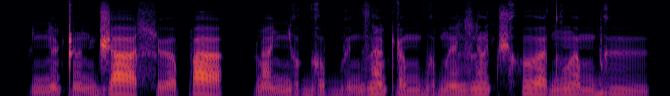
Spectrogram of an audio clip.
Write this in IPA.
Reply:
ɲ ə̃˨˩ ʈ ə̃˨˩ n d͡ʒ aː˥˨ ɬ ʏ˨˩ ɐ̯ p a˥˨ | ɽ ã˨˩ ɲ ɤ˥˨ ɡ ɤ˧ b ʏ˨˩ n z ã˥˨ ʈ ɽ ə˧ m b ə˧ b ɛ̃˧ ɮ ə̃˥˨ t͡ʃʰ ɤ˥˨ ɐ̯ d ũ˥˨ ɐ̯ m b ɨː˥˨

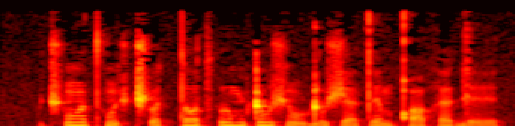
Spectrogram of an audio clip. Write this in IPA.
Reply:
t͡ʃʼ ũ˥ ə̯ t̪ʰ ũ˥ ʃ t͡ʃʼ ɵ˥ tː ɤ˥ t͡sʼ ɯ˥ m ʈ u˥ ʃ õ˩ w ɖ u˥ ʃ ɛ˩ t̪ e˥ m qʼ u˩ h ɛ˥ ɡ e˩

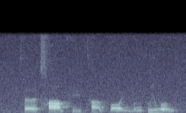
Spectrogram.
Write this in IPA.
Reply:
t̪ʰ œː˨˧ t͡sʰ aː˨ m h yː˨ t̪ʰ aː˨˩ w t̪ ɔː˧ j m ʊ˨˥ ŋ kʷ iː˥ w o˧ w

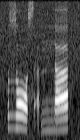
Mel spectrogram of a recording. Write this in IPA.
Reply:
z ɔ s a̰ nː a

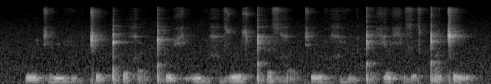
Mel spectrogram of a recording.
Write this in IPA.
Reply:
ŋ ɯ c e̤ mʲ e̤ v ṳ ǀ u ǃʰ u χ ɛ̰ ǃʰ u ç ḭ m i̤ χ i̤ z w u z ǃʰ ɛ z ʁ ɛ̰ cʰ ɯ ŋ a̤ χ e̤ v i̤ ǃ ɛ̰ ç ʌ ç ḭ z ḭ z ǃ a ǀ u

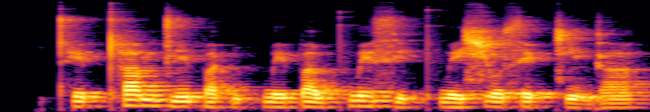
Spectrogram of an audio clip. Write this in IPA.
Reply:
t̪ʰ e˨ p̚ t̪ʰ a˦ m d͡z ẽ˧ p a˨ k̚ ĩ˨ t̚ p w e˧ p a˥˧ w pʰ w e˦ s i˨ ʔ pʰ w e˧ ɕ o˥˧ s e˦ ʔ t͡ɕ ẽ˧ ɡ a˦

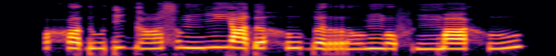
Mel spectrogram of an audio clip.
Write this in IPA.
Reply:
x ɒ ɗ ṳ ɗ i ɡ ɑ̤ s ɔ̤ ŋ i j ɑ ɗ ʌ h u ɠ ʌ r ɔ̤ ŋ ɔ f ɪ ŋ͡m ɑ x u

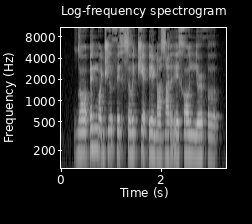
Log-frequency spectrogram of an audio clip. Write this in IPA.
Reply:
d ɔ ʔ ɛ ŋ ɔ d͡ʒ ɯ θ e x s ɤ t͡ʃ ɛ ʔ e ɳ ə˞ zˤ i r e x ɔ ɲ ə˞ h ɤ

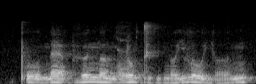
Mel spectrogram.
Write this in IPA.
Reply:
pʼ o˧˩ n æ˥˩ bʱ ɵ˦ n ʌ˧˩ n ʕ u˥˩ d ɨ˧˩ ɡ ŋ ʌ˩˥ j l o˧˩ j ʌ˩˥ n

